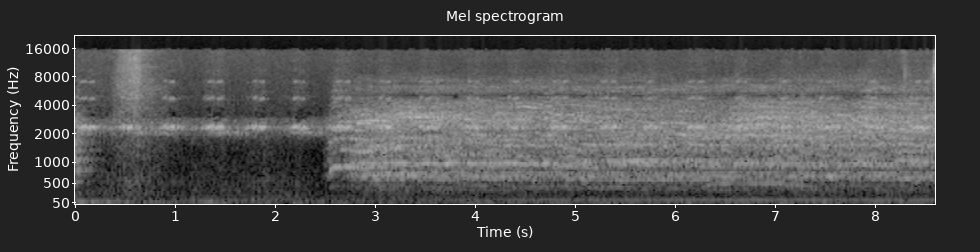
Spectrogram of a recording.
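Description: Crickets chirping in a steady pulsing rhythm, then about two and a half seconds in a crowd starts cheering suddenly and keeps on steadily.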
